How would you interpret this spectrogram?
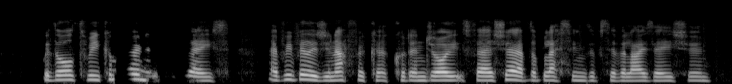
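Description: From 1.13 to 1.96 s the speech gets hammered down, dropping by about 40 dB at worst and chopping out for most of that stretch. That's likely speech suppressed in double talk: the echo canceller mistook the talker for loudspeaker echo and ducked everything.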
